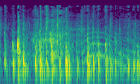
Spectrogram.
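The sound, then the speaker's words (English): Hooves clip-clop in a steady, brisk rhythm, like a horse trotting along a hard road, with no voices over the sound. “I tie my horse and cart him behind, but run along, you two.”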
